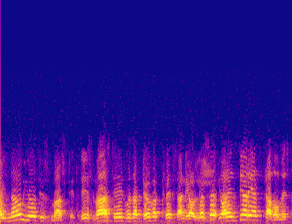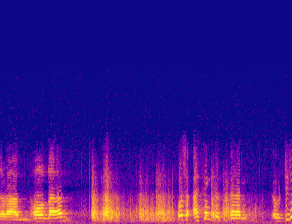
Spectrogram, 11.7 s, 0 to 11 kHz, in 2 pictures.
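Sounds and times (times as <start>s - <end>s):
speech: 0.0s - 11.6s
cannon fire: 7.6s - 11.2s.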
